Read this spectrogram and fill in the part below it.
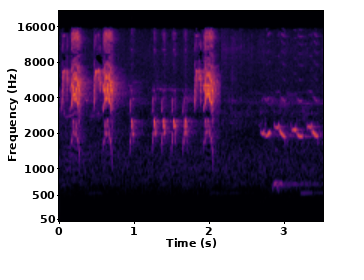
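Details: Icterine warbler tutoring song for the white-rumped shama: loud, harsh rasping notes alternating with short clipped chips, then a quieter run of soft, wavering whistles at the end.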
